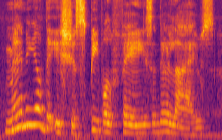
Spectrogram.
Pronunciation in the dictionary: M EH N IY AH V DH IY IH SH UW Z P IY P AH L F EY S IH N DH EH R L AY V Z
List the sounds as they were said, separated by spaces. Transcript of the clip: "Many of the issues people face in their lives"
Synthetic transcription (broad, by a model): M EH N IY AH V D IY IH SH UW S P IY P AH L F EY S IH N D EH R L AY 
